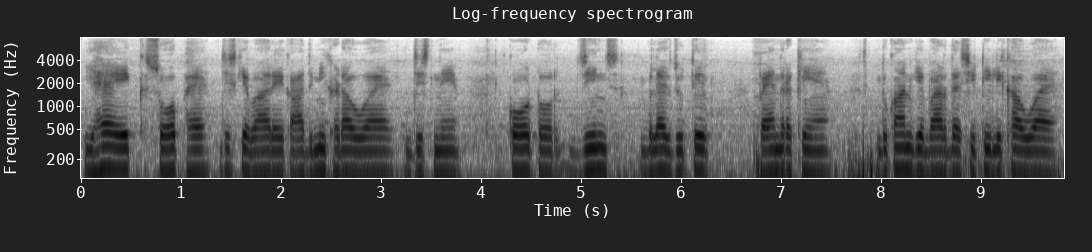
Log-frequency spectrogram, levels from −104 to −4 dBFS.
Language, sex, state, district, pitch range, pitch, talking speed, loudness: Hindi, male, Rajasthan, Bikaner, 125-135 Hz, 130 Hz, 170 wpm, -17 LUFS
